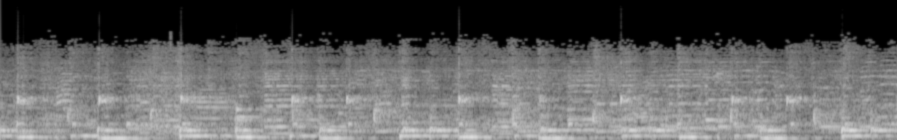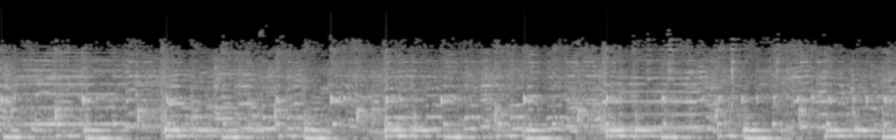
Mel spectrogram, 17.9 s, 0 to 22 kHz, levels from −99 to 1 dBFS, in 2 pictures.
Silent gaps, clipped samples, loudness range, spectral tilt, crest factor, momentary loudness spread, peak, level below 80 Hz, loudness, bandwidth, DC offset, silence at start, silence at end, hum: none; under 0.1%; 1 LU; -7 dB/octave; 12 dB; 4 LU; -6 dBFS; -30 dBFS; -21 LUFS; 8.8 kHz; under 0.1%; 0 s; 0 s; none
